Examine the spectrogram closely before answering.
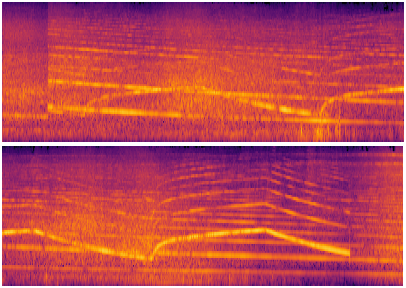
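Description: A fire truck's siren wails, rising and falling repeatedly.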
